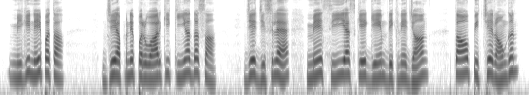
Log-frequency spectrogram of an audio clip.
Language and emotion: Dogri, sad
